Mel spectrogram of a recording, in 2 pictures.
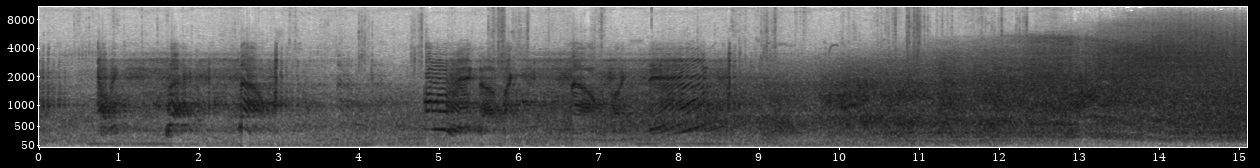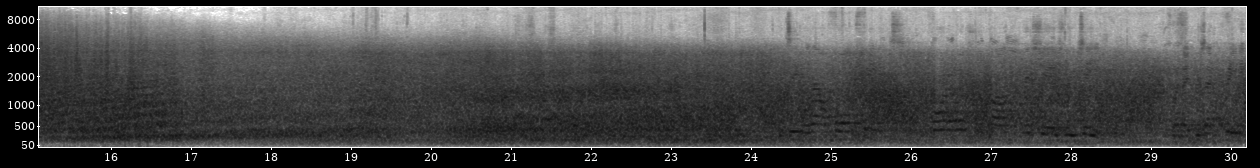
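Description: Formation of BAE Hawk T1 jets flying past with their Rolls-Royce Adour turbofans. The jet noise rises from about ten seconds in, is loudest a few seconds later as the formation passes, and stays loud after that.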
